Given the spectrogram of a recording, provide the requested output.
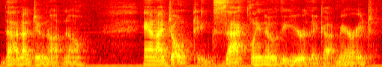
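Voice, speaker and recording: Audible room echo around a woman speaking at a fairly slow speed. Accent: American. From Florida, Tampa. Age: 80s+. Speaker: grandmother telling life story. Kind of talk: oral history interview.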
